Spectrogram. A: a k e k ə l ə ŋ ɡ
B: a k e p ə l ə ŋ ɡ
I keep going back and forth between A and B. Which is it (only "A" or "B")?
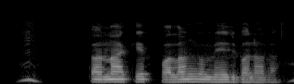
B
